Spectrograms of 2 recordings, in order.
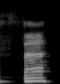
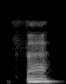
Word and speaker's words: ف: of your bottom teeth okay then we have fa fi fu fa fi fu this is how it looks in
